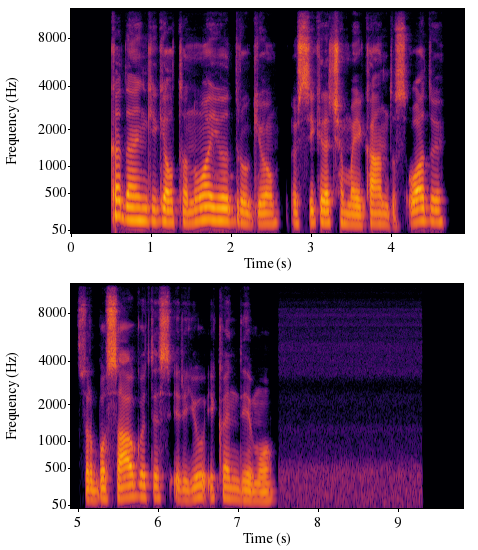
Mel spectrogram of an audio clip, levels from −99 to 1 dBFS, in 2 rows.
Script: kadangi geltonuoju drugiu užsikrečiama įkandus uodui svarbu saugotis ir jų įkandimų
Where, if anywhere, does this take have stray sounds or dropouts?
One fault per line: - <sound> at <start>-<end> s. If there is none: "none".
none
